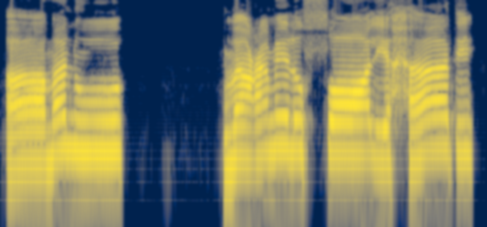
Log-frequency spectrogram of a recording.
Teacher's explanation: زین، إلا الذین آمنو، نون کے بعد واو مدہ ہے تو ہم نے نون کو لمبا کرنا ہے۔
